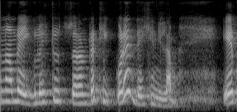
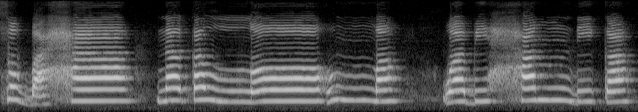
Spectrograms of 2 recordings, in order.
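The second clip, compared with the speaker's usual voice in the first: chanted very slowly and louder; slow recitation; 2 semitones higher, 4 dB louder, much slower than usual. Shown as a demonstration. Teacher reciting the Sana slowly for students. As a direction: intone the Arabic in long held notes. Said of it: "ধীরে ধীরে পাঠ করব".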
